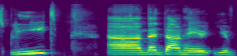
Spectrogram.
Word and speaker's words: Split: down here it looks like split but it's pronounced split and then down here you've got dnik uh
